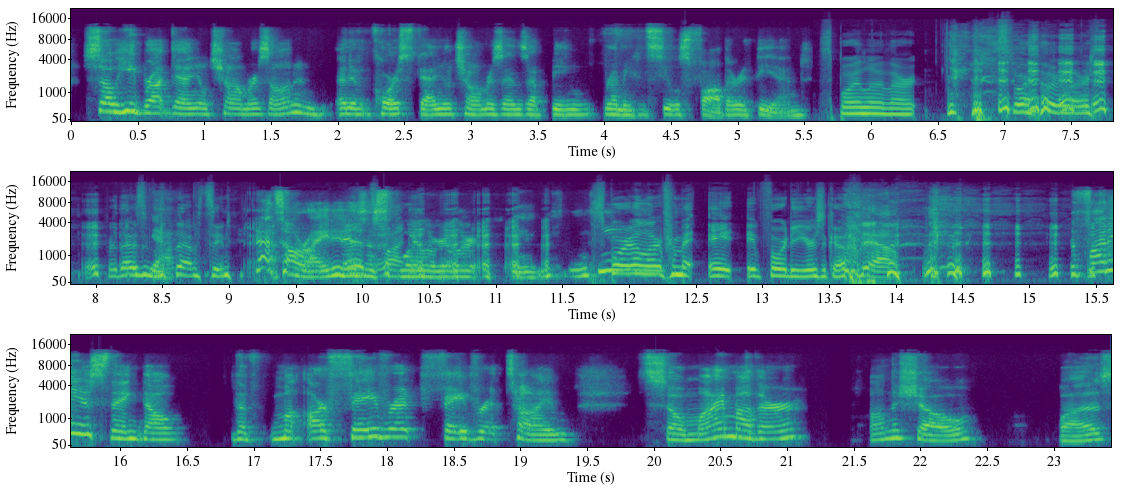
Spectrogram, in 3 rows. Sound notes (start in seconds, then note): 6.5 laughs; 13.3 guffaw; 13.6 laughs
